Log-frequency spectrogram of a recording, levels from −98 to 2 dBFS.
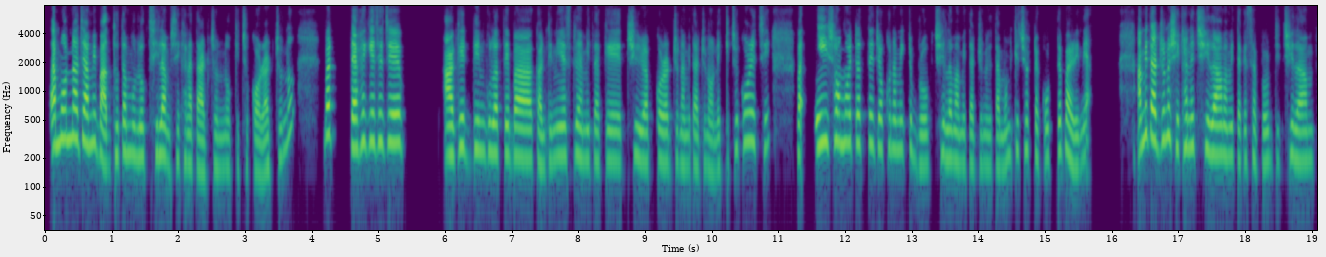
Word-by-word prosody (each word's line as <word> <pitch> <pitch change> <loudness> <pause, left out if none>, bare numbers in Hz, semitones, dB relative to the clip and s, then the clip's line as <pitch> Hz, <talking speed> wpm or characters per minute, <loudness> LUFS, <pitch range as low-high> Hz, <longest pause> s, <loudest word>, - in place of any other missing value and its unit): এমন 320 +4 +4
না 330 - +9
যে, - - +5
আমি 290 - 0
বাধ্যতামূলক 215 +3 +1
ছিলাম 220 -2 +2
সেখানে 190 -2 -6
তার 150 -3 +1
জন্য 165 -1 -9 0.2
কিছু 170 - -13
করার 155 +2 -1
জন্য। 210 +8 -9 0.6
বাট 355 +1 +8 0.3
দেখা 260 +3 +7
গেছে 295 0 +2
যে, 290 - +7 0.9
আগের 255 +4 +2
দিনগুলোতে 230 -2 0
বা, 210 - +7 0.3
কান্টিনিউয়াসলি 200 +5 -3
আমি 195 0 -6
তাকে 190 +1 -6 0.3
cheer 215 -3 -3
up 185 - -9
করার 185 -2 -1
জন্য 190 -2 -10
আমি 175 - -9
তার 170 - -3
জন্য 175 - -10
অনেক 165 +1 -9
কিছু 240 +6 -9
করেছি। 295 -4 -2 0.5
বা, - - +4 0.3
এই 295 - +7
সময়টাতে 285 -1 +1
যখন 255 +1 -3
আমি 245 - -5
একটু 255 - -6
broke 175 0 -5
ছিলাম, 205 -3 -3
আমি 180 0 -8
তার 175 - -5
জন্য 175 0 -11
কিন 170 - -14
তেমন 170 +3 -5
কিছু 245 0 -6
একটা 210 - -6
করতে 210 +4 -4
পারিনি। 180 -3 0 0.8
আমি 355 - +5
তার 315 -2 +11
জন্য 320 +2 +2
সেখানে 260 +1 0
ছিলাম, 230 -3 +3
আমি 215 - -4
তাকে 195 0 -5
সাপোর্ট 185 0 -6
দিচ্ছিলাম। 190 0 -2
215 Hz, 180 wpm, -23 LUFS, 185-255 Hz, 0.9 s, তার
